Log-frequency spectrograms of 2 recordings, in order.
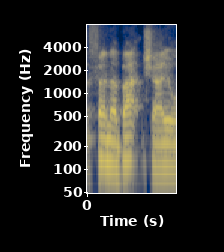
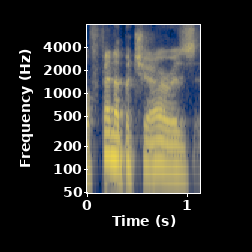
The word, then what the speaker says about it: Fenerbahce: But I think we've seen from his performances at Fenerbahce, or Fenerbahce, as Hugh Izzy will tell me it's actually pronounced, I don't think it would have changed too much in the grand context of things.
